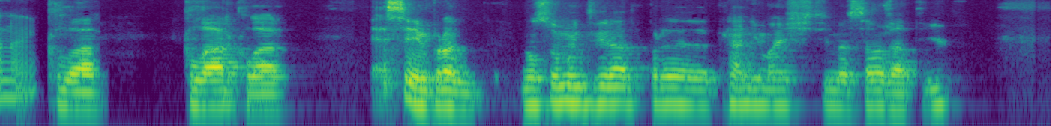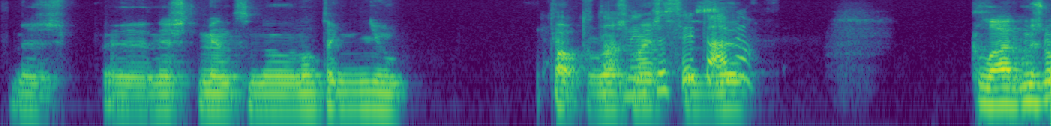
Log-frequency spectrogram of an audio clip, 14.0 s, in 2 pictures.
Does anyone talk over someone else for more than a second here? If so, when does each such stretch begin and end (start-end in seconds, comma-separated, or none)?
10.7-12.0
